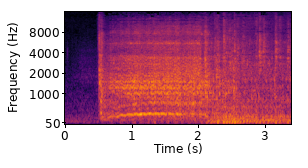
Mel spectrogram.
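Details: 1937 Wolseley 14/56 Series III replacement engine, possibly idle for 30 years, on a test stand after compression tests: catches sharply after a quiet moment and settles into a steady, busy idle; starts and runs fine.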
